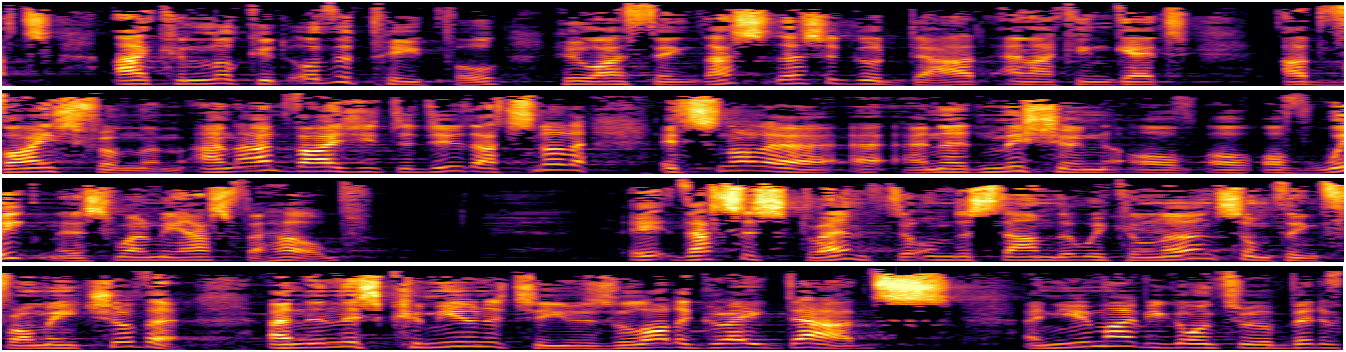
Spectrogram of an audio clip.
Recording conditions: live audience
